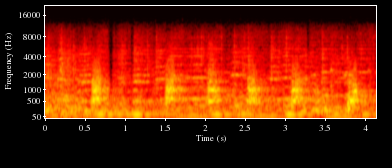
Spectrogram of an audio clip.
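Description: A dog barking about six times in short, sharp barks, over background music.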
